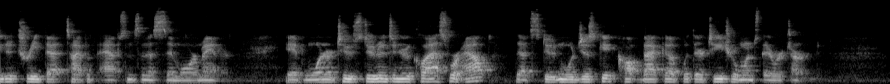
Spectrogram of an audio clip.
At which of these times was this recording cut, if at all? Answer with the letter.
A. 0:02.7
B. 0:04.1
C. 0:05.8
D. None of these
D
